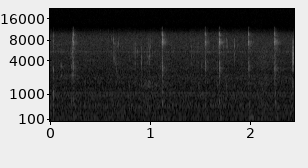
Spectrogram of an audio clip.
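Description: Near silence with a few faint, irregular clicks of a stylus tapping on a tablet as numbers are handwritten.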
